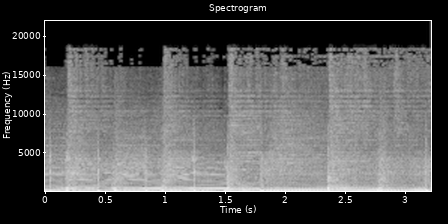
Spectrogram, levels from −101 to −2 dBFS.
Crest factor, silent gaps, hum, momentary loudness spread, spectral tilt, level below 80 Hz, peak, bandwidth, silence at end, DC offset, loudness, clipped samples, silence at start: 14 dB; none; none; 1 LU; -5 dB/octave; -26 dBFS; -2 dBFS; 19.5 kHz; 0 s; under 0.1%; -15 LUFS; under 0.1%; 0 s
